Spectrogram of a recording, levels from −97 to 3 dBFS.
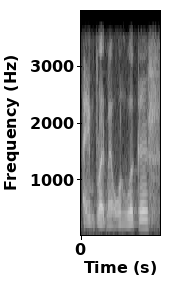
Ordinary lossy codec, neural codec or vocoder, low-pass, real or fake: none; none; 3.6 kHz; real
